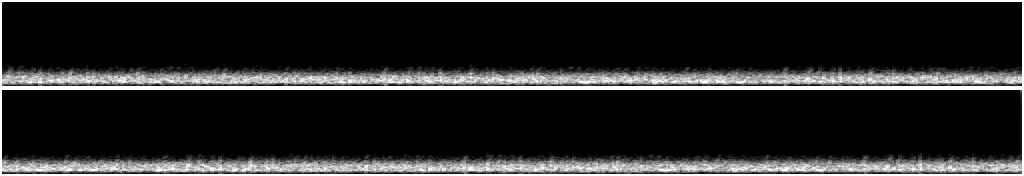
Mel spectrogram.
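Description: Muffled underwater ambience: a steady, low rushing noise with no high sounds in it.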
